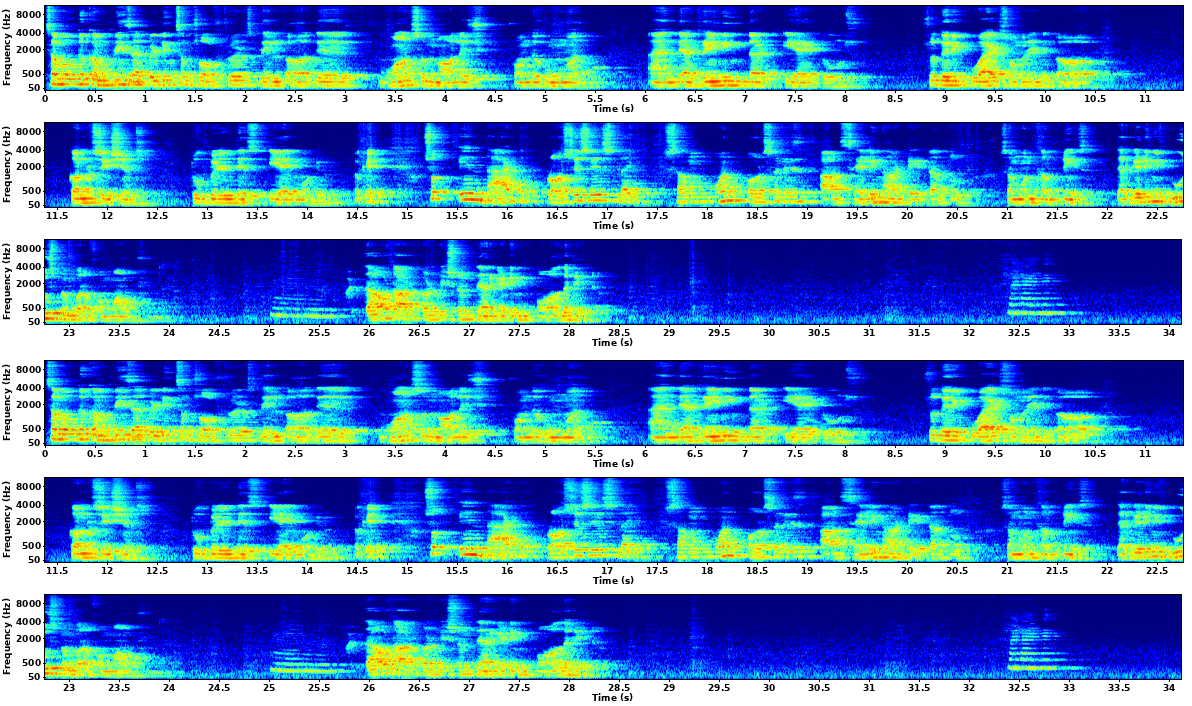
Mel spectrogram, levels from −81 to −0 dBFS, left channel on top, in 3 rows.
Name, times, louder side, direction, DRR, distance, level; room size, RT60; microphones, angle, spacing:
voice 1, 0.0-4.4 4.7-5.4 6.0-8.1 8.8-10.5 11.6-12.4 12.8-20.6 20.9-21.8 22.1-23.9 26.0-28.3, left 1 dB, 20° left, -1 dB, 1.2 m, -22 dB
voice 2, 25.0-25.7 32.4-32.8, right 2 dB, 35° right, -2 dB, 1.7 m, -36 dB
6.9 x 3.8 x 5.7 m, 0.77 s
head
